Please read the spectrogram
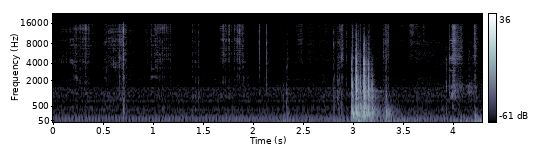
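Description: Scissors snipping the paper edge of a small card in a few quiet cuts, followed about three seconds in by one louder, brief knock.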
